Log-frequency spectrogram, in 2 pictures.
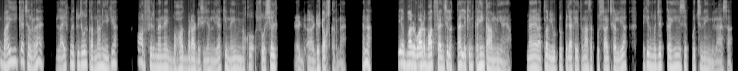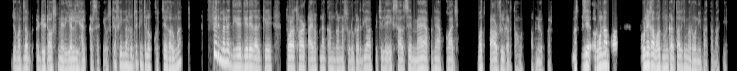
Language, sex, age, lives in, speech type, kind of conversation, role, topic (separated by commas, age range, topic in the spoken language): Hindi, male, 20-24, India, conversation, podcast, guest, Social media ka tumhari self-acceptance par kya asar padta hai?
